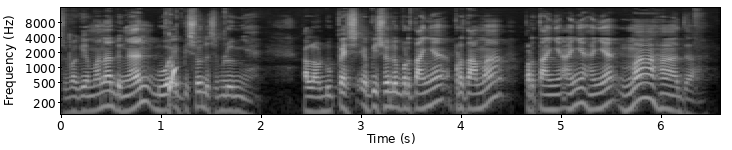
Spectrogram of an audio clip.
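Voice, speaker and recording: A man with an Indonesian accent teaching Arabic words on a children's TV program, speaking slowly and repeating himself with many small "ya" fillers. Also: a little high. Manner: repetitive, many filler "ya", drawn-out Arabic examples. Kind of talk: slow, patient TV lesson for children.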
